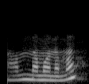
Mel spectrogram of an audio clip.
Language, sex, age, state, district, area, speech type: Sanskrit, female, 18-30, Assam, Biswanath, rural, conversation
